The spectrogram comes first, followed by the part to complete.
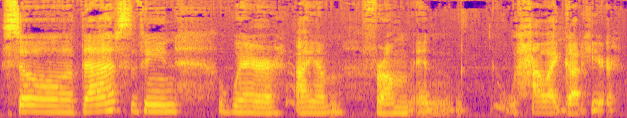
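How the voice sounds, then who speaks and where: A woman with an Ecuadorian Spanish accent talks through a podcast interview in a chatty, warm way, her voice a little stuffy from allergies. Spanish is her first language, and she fills her sentences with "um" and soft laughs. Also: medium pitch, flat delivery, extremely slow. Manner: warm, chatty, laughs often, many fillers. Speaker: guest, wedding planner.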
